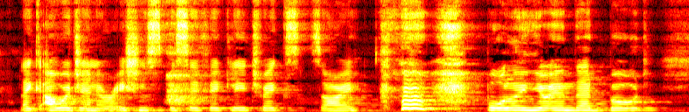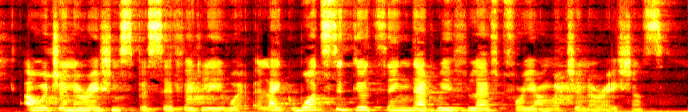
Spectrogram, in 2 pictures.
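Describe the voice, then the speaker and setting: Over noticeable background noise, a woman speaks at a fairly quick pace in a medium pitch. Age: 40s. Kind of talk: casual group video call discussion. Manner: animated.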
